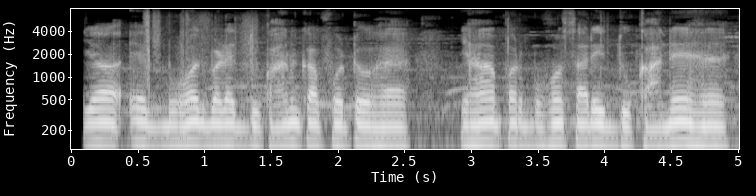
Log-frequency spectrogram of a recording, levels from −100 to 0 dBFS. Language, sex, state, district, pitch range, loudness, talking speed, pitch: Hindi, male, Jharkhand, Palamu, 115-125 Hz, -16 LUFS, 165 wpm, 120 Hz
